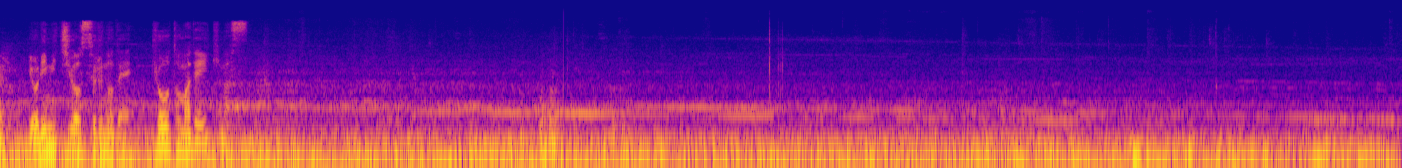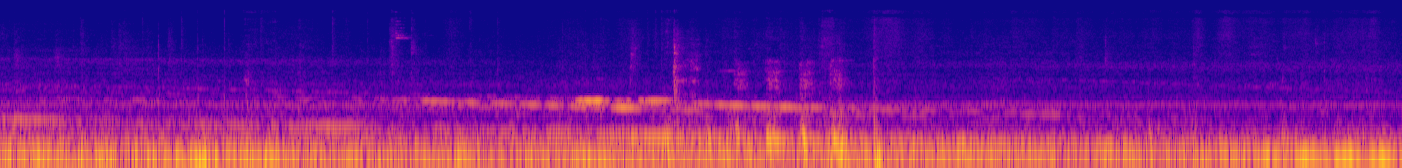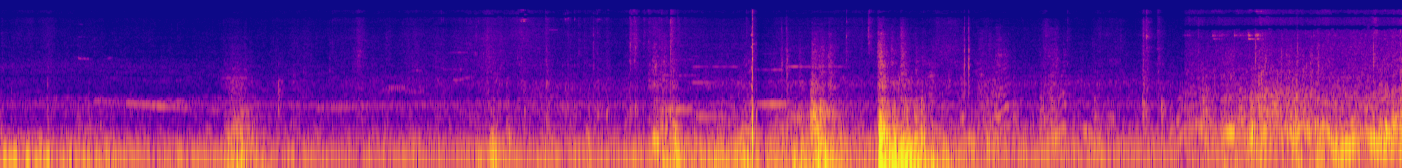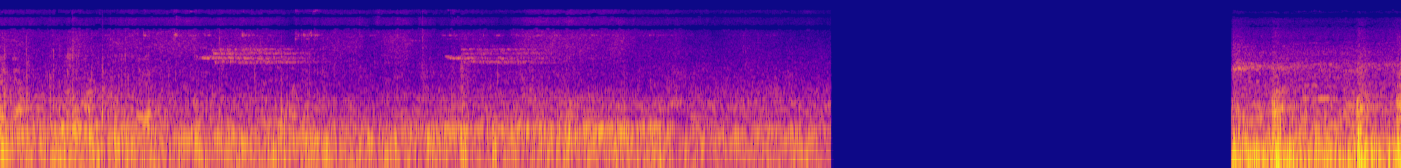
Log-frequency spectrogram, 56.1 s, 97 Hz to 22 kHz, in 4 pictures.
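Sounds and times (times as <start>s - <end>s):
low train rumble: 0.0s - 50.4s, 54.4s - 56.0s
steady train hum: 0.0s - 50.4s, 54.4s - 56.0s
electric train motors whining: 39.9s - 48.4s.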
